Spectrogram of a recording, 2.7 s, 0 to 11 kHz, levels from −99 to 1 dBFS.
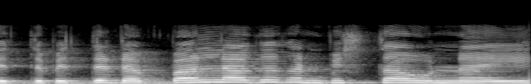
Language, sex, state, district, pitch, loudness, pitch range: Telugu, female, Andhra Pradesh, Sri Satya Sai, 250 Hz, -16 LUFS, 225-270 Hz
